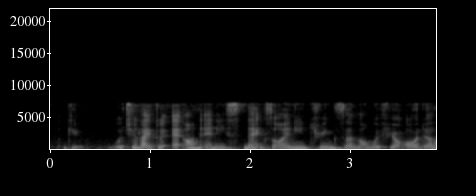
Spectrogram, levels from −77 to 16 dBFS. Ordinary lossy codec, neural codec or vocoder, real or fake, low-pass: MP3, 64 kbps; none; real; 7.2 kHz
